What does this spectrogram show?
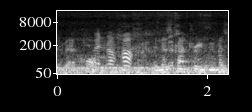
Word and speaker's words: Van Gogh: And that is the correct Dutch way to say it, Van Gogh. In this country, we must pronounce it Van Gogh.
